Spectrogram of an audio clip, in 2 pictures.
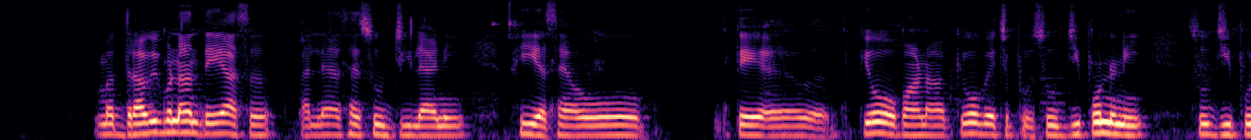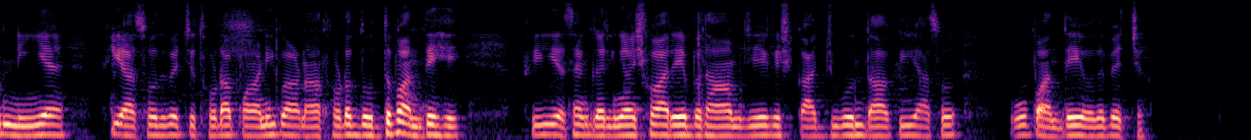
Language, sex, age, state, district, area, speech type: Dogri, female, 45-60, Jammu and Kashmir, Samba, rural, spontaneous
